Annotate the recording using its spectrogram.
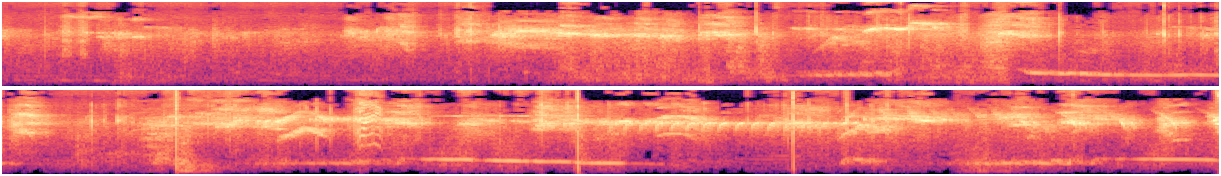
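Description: White cockatoo making soft squawky chatter and mutterings right at the microphone, with a few low falling notes. Several sharp knocks come from its beak against the camera.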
